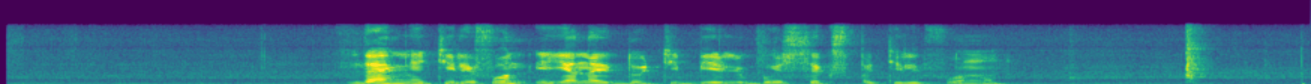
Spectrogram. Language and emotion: Russian, neutral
